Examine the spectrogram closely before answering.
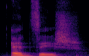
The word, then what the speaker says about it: edzés: So this is pronounced as you would just try to pronounce a D and a Z together.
